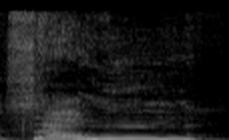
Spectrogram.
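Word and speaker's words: Saúl: tonight on Netflix between Saul, say it like Tarver, Saul, Right.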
